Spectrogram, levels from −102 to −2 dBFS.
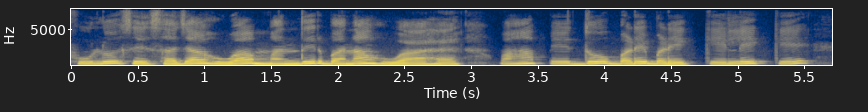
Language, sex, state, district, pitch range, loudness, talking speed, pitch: Hindi, female, Jharkhand, Garhwa, 230-275 Hz, -13 LUFS, 155 wpm, 245 Hz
